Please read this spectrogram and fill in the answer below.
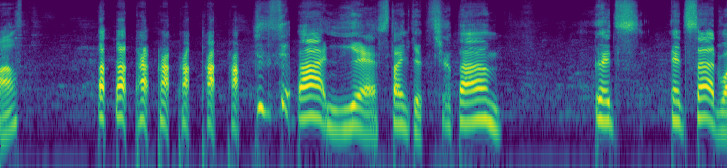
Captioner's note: laughing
